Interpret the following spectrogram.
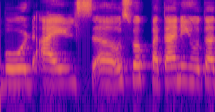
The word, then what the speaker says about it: IELTS: है बचपन में बोर्ड आइल्स उस वक्त पता नहीं होता था तो लोग प्रोनाउंस करते थे आईलेट्स आईलेट्स आईलेट्स प्रोनाउंस कर रहे होते थे तो लोग काफी अरसे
